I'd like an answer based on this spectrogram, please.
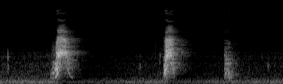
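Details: A 52-day-old Maltese puppy gives three short, high yapping barks, spaced about a second apart.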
